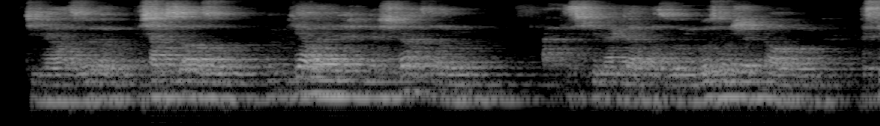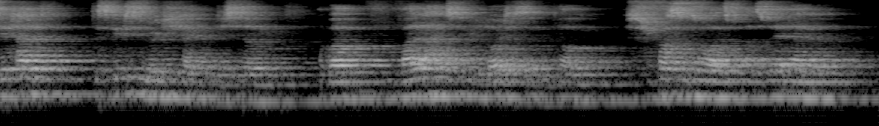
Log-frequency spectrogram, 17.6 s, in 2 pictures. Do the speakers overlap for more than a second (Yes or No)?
No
